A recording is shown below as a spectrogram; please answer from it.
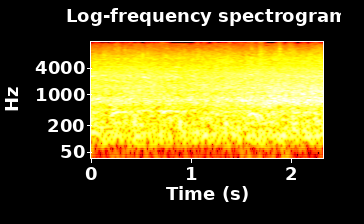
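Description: Match sound of a televised football game: a steady even hiss with faint, short shouts of distant voices and no crowd noise.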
